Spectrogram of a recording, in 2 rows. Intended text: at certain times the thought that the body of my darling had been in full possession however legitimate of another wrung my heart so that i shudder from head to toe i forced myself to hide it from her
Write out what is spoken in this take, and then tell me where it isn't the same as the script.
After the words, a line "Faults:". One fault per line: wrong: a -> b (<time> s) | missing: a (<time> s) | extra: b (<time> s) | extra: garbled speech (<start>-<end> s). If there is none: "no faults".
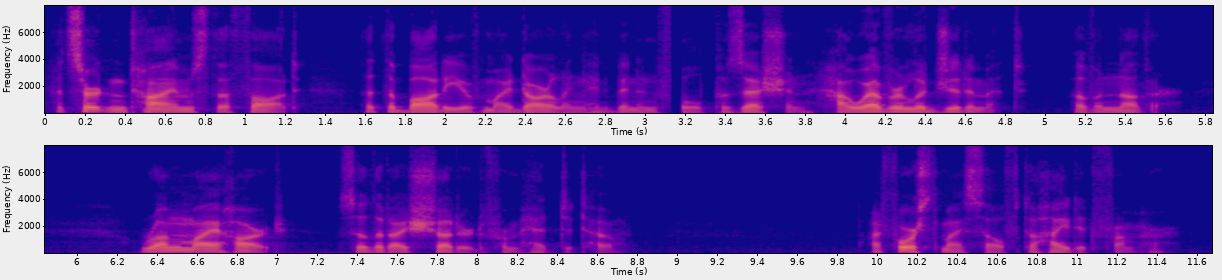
at certain times the thought that the body of my darling had been in full possession however legitimate of another wrung my heart so that i shuddered from head to toe i forced myself to hide it from her
Faults:
wrong: shudder -> shuddered (7.6 s)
